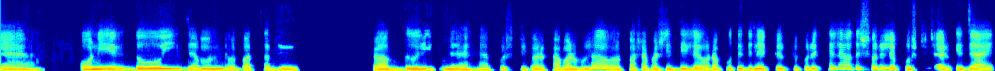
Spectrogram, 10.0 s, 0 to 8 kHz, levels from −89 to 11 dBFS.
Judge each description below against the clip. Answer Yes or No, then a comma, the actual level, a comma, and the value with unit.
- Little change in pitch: Yes, narrow, 1.7 semitones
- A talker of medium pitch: Yes, medium, 155 Hz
